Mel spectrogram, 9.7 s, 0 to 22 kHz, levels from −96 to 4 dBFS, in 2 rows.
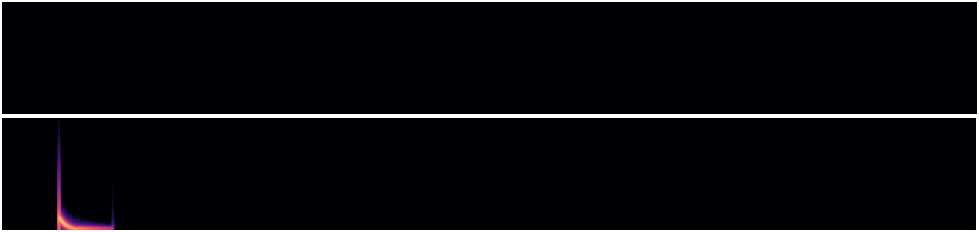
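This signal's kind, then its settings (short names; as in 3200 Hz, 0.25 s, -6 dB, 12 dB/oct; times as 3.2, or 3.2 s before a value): kick drum length 0.27 s, from 460 Hz, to 63 Hz, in 77 ms, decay 0.42 s, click off, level -6.5 dB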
